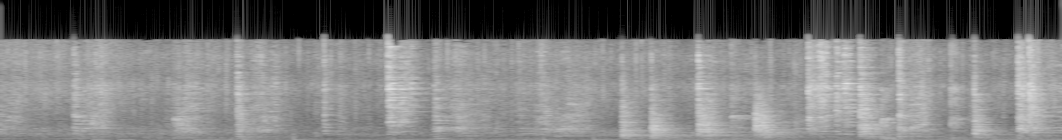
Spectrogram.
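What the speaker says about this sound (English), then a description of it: "So essentially what we're doing here is we're infusing the garlic with the oil. We'll go ahead and put some butter." Butter sizzles steadily in garlic-infused oil on a hibachi griddle for scallops, with a loud continuous frying hiss and occasional stirring scrapes and metal clinks of utensils throughout.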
